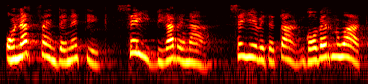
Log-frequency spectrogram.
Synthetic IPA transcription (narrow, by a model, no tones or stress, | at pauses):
o̞naɾt͡se̞nd̪e̞ne̞t̪ikse̞jbiɣare̞na | se̞je̞βe̞t̪e̞t̪aŋɡo̞β̞e̞ɾnuak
